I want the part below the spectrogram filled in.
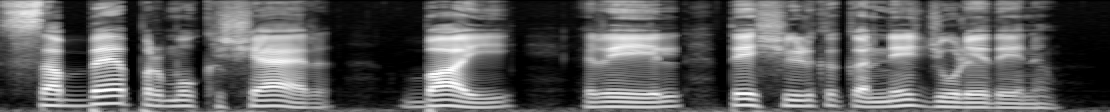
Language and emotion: Dogri, neutral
